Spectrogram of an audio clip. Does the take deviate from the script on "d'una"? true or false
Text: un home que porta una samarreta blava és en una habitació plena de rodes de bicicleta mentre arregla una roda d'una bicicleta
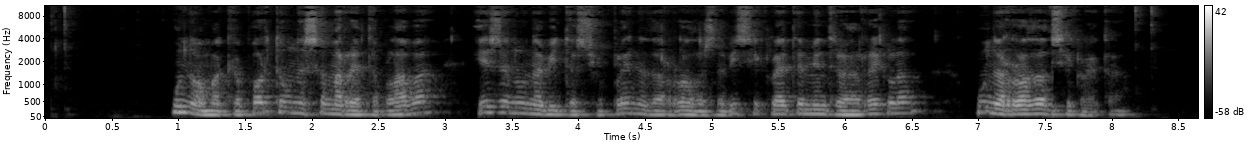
true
